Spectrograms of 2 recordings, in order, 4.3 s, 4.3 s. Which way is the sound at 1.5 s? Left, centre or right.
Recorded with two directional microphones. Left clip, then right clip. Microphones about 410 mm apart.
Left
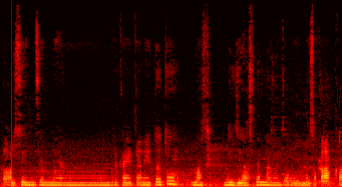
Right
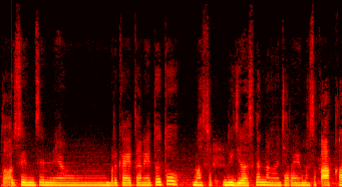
Right.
